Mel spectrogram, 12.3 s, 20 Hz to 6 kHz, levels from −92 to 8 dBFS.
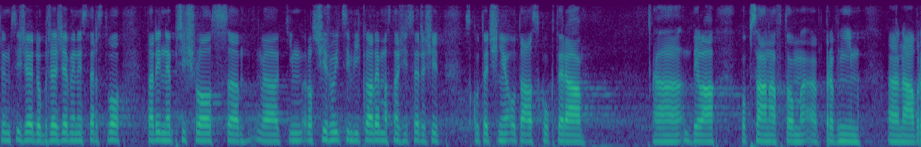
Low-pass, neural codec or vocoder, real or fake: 5.4 kHz; none; real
